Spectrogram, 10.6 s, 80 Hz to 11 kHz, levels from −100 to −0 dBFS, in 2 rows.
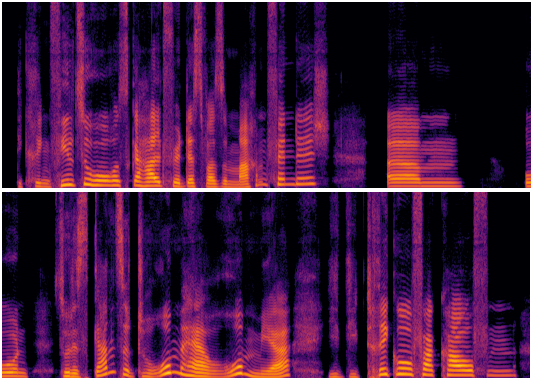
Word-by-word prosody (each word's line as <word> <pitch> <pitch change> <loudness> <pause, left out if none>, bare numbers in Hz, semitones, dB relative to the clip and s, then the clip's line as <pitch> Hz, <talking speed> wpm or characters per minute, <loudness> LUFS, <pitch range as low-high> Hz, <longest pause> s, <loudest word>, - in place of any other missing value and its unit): Die - - -17
kriegen 195 -4 -10
viel 285 +9 0
zu 315 +2 -1
hohes 270 -1 +1
Gehalt 235 -2 +3
für 210 - -2
das, 205 0 -3
was 180 -1 -2
sie 175 - -7
machen, 165 - -3
finde 320 +1 -5
ich. 355 - -12 0.6
Ähm, 215 0 -2 0.6
und 215 -2 -1 0.2
so 220 - -1
das 190 -4 -4
ganze 290 - -2
Drumherum, 220 - +2
ja, 175 +8 +3 0.4
die 175 -1 -12
die 170 0 -15
Trikot 330 +2 +2
verkaufen 275 -3 +2
230 Hz, 135 wpm, -24 LUFS, 200-285 Hz, 0.6 s, Gehalt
